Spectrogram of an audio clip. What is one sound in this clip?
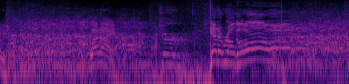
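An elderly man speaks loudly and with animation into a microphone.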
